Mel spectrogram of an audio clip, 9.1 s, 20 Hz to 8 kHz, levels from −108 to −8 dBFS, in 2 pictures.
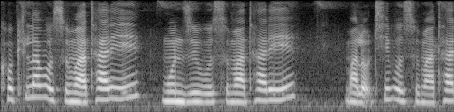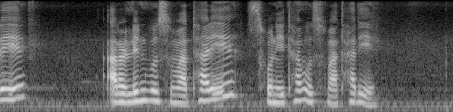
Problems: none marked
